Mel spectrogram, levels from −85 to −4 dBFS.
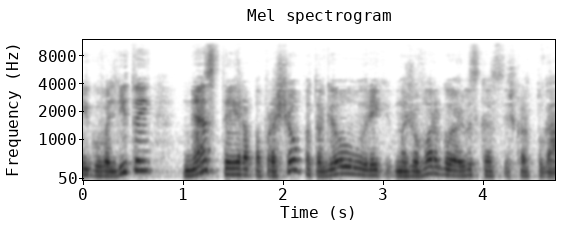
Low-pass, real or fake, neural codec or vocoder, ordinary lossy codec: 10.8 kHz; real; none; AAC, 32 kbps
